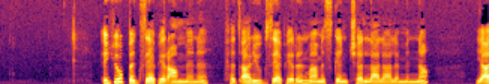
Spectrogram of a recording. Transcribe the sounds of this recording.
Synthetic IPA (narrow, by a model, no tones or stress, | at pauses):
ʔɨjo̞bəɡzjaβhe̞ɾʔa̰mːənə | fət̪ʼaɾiwɪɡzjaβhe̞ɾɨnmaməsɡənt͡ʃʰɛlːalaləmːɨnːa | jɛa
